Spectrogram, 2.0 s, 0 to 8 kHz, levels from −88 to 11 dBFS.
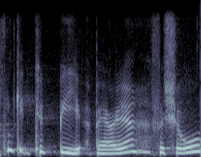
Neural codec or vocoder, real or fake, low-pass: none; real; 7.2 kHz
